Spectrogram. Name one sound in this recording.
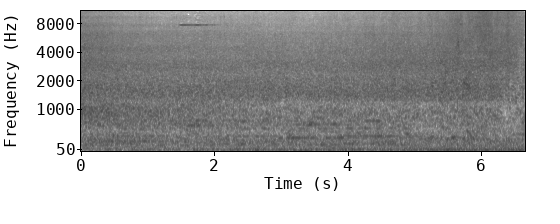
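Tyres hiss on a wet road.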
